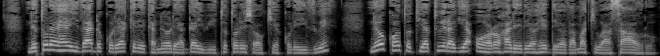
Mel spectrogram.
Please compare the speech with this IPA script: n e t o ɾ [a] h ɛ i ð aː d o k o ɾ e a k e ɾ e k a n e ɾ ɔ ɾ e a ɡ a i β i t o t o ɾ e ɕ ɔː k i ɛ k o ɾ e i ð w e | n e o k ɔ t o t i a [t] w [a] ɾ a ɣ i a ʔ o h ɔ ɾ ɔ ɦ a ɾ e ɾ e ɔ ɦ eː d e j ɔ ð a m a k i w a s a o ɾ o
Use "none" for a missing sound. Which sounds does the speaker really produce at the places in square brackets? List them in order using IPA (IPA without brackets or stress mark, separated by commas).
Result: ɛ, t, e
